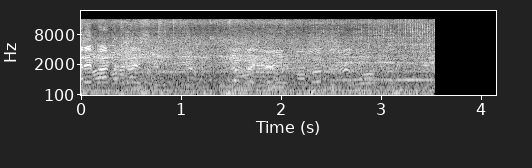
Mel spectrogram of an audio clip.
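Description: Engine rumble and wind noise of an open vehicle in motion, with people's voices mixed in. The sound cuts off abruptly about three and a half seconds in.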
